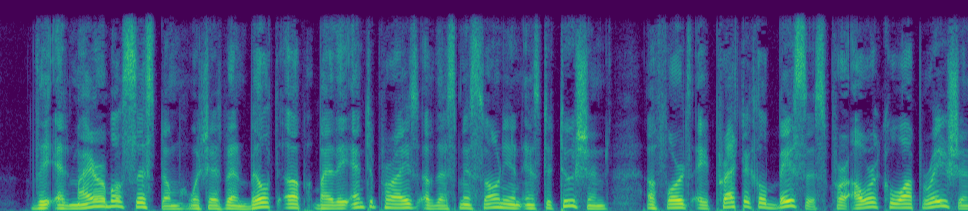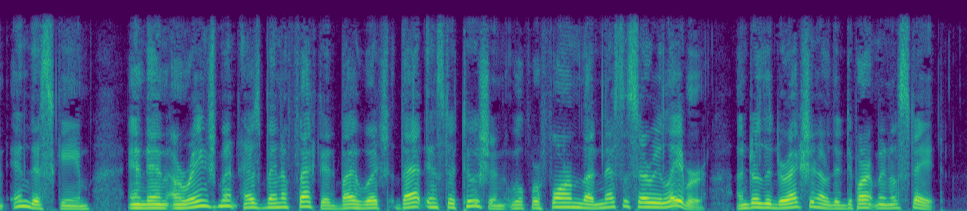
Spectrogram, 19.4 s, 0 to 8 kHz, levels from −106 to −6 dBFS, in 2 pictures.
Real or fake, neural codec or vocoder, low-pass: real; none; 7.2 kHz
